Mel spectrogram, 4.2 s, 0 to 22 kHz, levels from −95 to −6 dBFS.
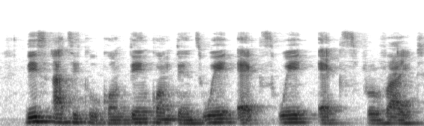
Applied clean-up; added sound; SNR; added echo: none; none; none; none.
